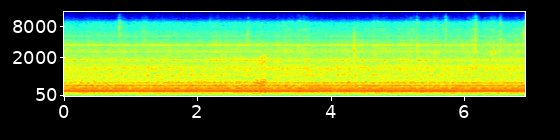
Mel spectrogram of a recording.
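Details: ECHO edger after its snapped driveshaft was replaced with a new greased shaft: smooth, even whirring hum at steady pitch, no knocks or grinding; the new shaft spins freely and sounds healthy.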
